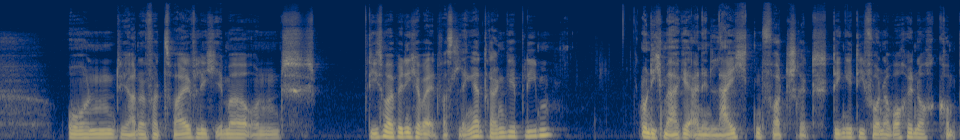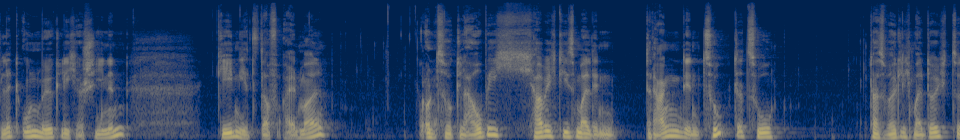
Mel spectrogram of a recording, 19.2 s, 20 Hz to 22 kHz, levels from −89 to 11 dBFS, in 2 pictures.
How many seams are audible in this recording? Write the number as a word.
zero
